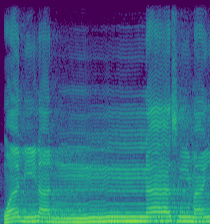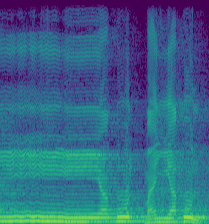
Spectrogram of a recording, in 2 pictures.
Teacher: nun sukun bertemu ya, itu huruf idgham yang biguna. May yaqul, dua ketukan.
